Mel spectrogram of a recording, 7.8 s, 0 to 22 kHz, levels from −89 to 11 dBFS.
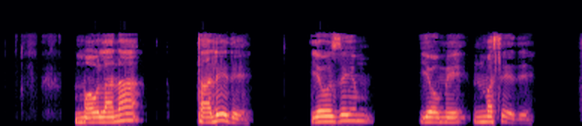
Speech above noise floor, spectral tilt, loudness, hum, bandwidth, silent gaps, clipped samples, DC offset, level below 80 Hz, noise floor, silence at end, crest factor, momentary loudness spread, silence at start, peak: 37 dB; -5 dB/octave; -14 LUFS; none; 7.6 kHz; 1.97-2.63 s, 3.39-3.74 s, 3.85-4.12 s, 5.00-5.59 s; under 0.1%; under 0.1%; -62 dBFS; -50 dBFS; 0.75 s; 16 dB; 16 LU; 1 s; 0 dBFS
